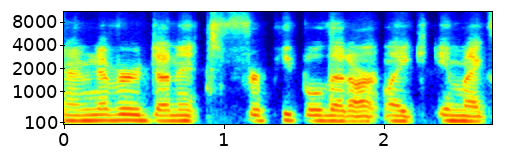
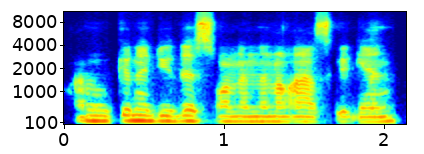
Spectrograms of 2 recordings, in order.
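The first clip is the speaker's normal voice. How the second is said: ordinary talk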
